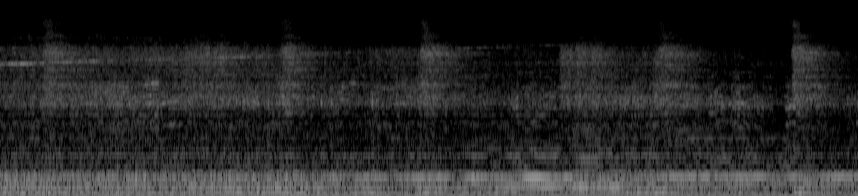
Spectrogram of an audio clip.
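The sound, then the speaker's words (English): A silver helicopter carrying federal agents lands on a street, its engine roaring loudly and steadily, the drone filling the scene, with recurring whooshing surges from the rotors. No one speaks. “feds rolling in in their fancy dancy silver chopper, just landing on the street, not giving a fuck about anybody.”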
